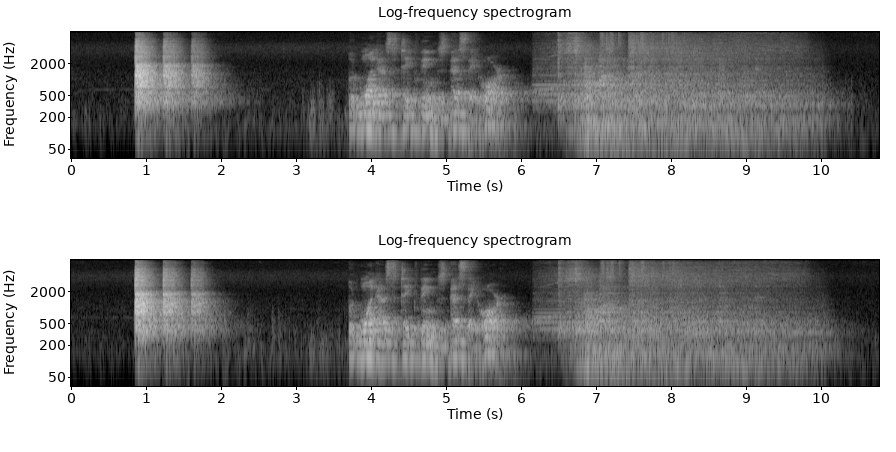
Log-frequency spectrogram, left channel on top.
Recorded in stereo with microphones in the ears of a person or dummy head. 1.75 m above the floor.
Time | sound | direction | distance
0.8 | a clap | 15° right (ahead or behind) | 0.8 m
3.7 | a man speaking | 25° right (ahead or behind) | 0.5 m
6.1 | an explosion | 55° left (ahead or behind) | 0.8 m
